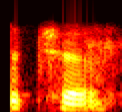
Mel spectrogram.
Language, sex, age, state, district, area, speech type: Punjabi, female, 60+, Punjab, Muktsar, urban, conversation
